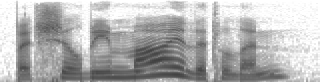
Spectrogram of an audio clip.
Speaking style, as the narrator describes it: said Marner, rather hastily

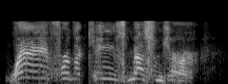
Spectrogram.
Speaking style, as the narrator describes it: a voice shouted

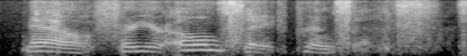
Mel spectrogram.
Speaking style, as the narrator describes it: said he

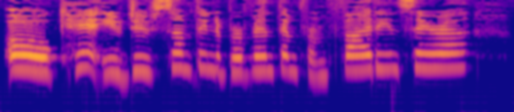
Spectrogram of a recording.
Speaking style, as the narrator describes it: pleaded Cicely

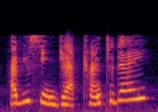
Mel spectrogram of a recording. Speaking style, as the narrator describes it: the latter cried

